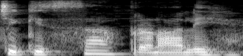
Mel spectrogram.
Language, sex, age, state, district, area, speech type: Hindi, male, 30-45, Uttar Pradesh, Jaunpur, rural, spontaneous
